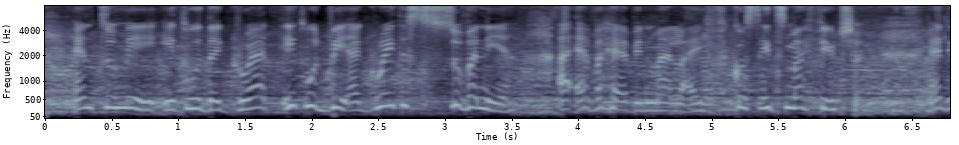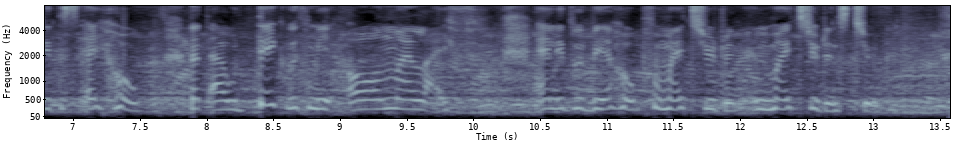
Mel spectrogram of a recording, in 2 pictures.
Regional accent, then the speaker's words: Solomon Islands; I'm from Solomon Islands. I'm 23

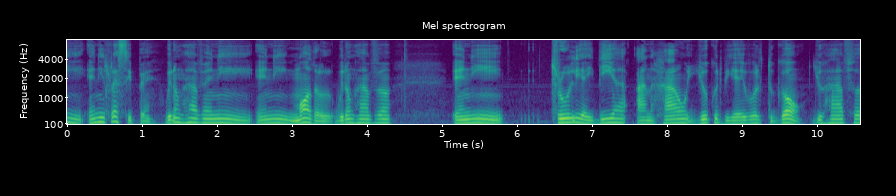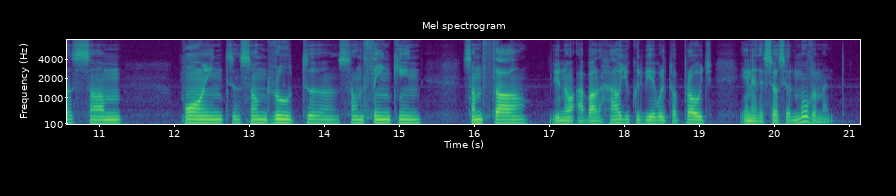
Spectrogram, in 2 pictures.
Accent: Venezuela; I'm coming from Venezuela, and I've been involved in the revolutionary food movement since 25 years ago.

